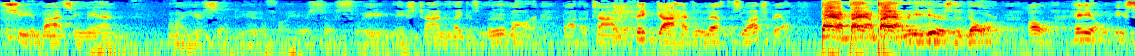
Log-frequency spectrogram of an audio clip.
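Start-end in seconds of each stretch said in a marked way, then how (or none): 1.7-3.9 mock sweet talk. Alcoholic sweet-talking the girlfriend. 8.2-9.1 loud, higher banging "bam, bam, bam"; imitated door knocks. Storyteller mimics the husband knocking, loud imitated bangs.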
